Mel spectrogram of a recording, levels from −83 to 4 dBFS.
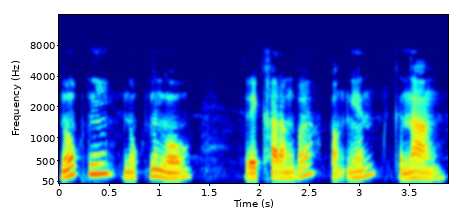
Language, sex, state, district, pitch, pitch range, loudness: Garo, male, Meghalaya, South Garo Hills, 130 Hz, 120-180 Hz, -19 LUFS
